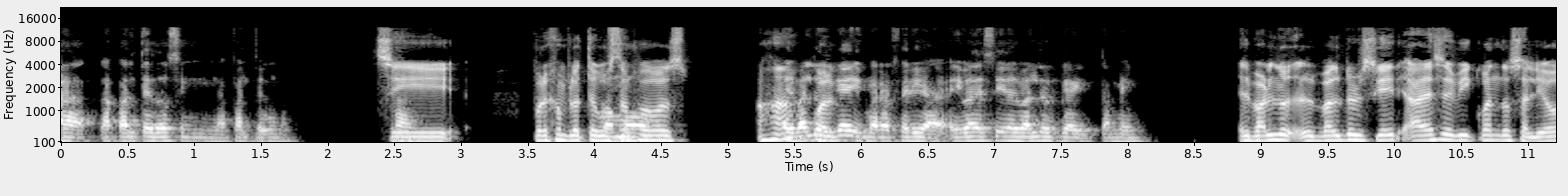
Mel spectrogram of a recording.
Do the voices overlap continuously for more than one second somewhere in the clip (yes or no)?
no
